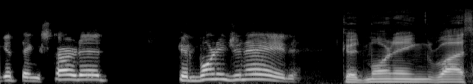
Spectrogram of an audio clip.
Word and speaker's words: Junaid: you do absolutely so my name is Junaid it rhymes with lemonades if you don't know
